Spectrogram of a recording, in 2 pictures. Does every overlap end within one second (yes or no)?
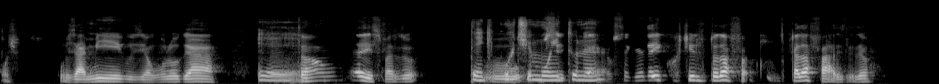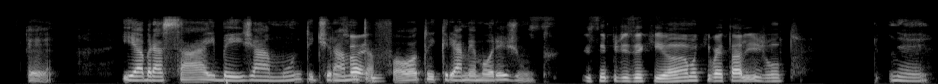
no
